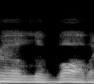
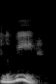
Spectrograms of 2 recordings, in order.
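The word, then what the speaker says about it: Lviv: H oh here's near laav I never learned how to pronounce it I was right by it no it's leiv what is laav LV oov I thought it was leiv or something like that what is this shit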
